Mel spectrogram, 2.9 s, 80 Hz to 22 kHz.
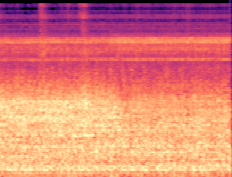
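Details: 1940s horizontal milling machine driven by a treadmill motor on about 150 V DC from a modified microwave transformer with rectifier and capacitor; even mechanical whir with thin high whine, no knocks or grinding, with power table feed engaged.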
